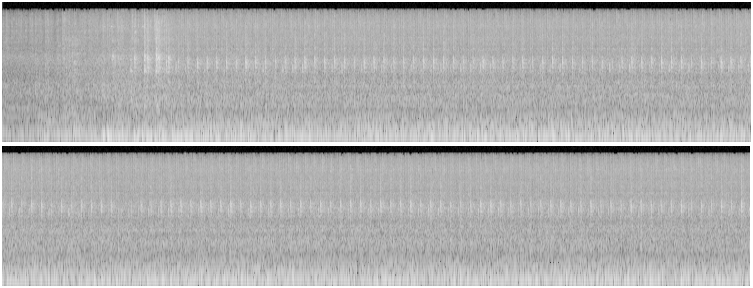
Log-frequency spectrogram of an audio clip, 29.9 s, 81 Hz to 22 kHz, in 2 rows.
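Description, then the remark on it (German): Twelve old tractors from the 1950s and 60s, up to 70 years old, idle with two- and three-cylinder engines in a semicircle in a three-sided farmyard opposite the Denkmalschmiede Kaditschs: a steady, knocking chug and deep rumble that swells in after a couple of seconds and then holds unbroken throughout, with no voices. “der Komponist hat hier zwölf Landwirte aus der Gegend zusammengetrommelt, die ganz bewusst Traktoren aus den 50er und 60er Jahren mitbringen sollen.”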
